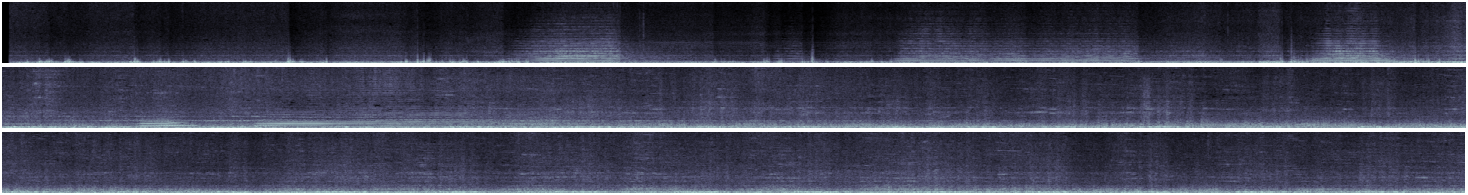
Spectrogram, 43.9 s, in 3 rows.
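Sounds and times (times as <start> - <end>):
locomotive air horn blasts: 5.0 - 6.8, 7.7 - 8.2, 8.9 - 11.6, 13.0 - 14.1, 16.0 - 20.2.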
